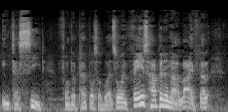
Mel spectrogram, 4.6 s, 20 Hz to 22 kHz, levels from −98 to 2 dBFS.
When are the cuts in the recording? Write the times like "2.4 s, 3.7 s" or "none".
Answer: none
